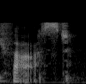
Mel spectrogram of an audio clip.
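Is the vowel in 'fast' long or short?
long. The vowel is long. "the one on the left has the longer vowel"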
